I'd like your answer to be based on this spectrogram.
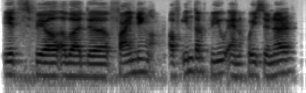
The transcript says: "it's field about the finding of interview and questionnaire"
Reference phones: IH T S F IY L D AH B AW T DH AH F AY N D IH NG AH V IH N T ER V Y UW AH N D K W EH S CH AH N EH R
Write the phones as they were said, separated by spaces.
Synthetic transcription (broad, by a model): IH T S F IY L AH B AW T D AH F AY N D IH NG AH F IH N T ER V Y UW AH N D K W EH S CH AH N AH R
